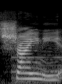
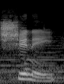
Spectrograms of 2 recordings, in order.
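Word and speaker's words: Shionne: months to remember that shiny wants to be pronounced shiny and not shinny. Because for some reason I was like, this is like from the Japanese name Shin, and then an E sound at the end.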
